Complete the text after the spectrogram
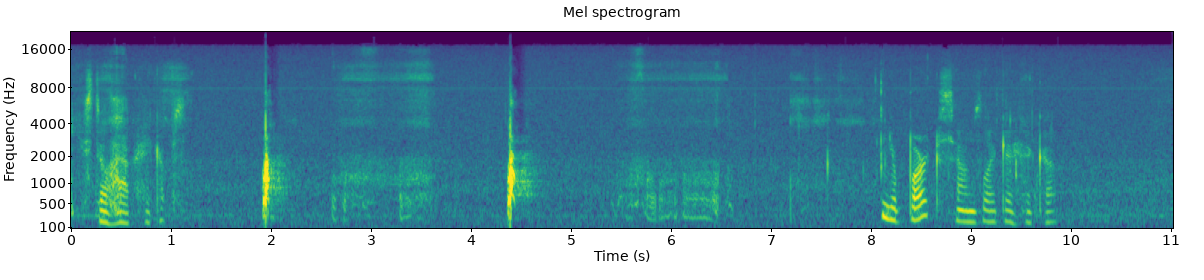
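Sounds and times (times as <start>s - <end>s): small dog hiccup yips: 2.0s - 2.2s, 4.4s - 4.8s.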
